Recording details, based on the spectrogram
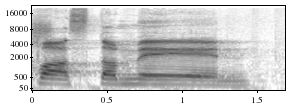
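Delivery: poor, fake Caribbean accent. Describing a favourite pasta dish, the speaker slips into a terrible caribbean accent. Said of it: "my terrible Caribbean accent".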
